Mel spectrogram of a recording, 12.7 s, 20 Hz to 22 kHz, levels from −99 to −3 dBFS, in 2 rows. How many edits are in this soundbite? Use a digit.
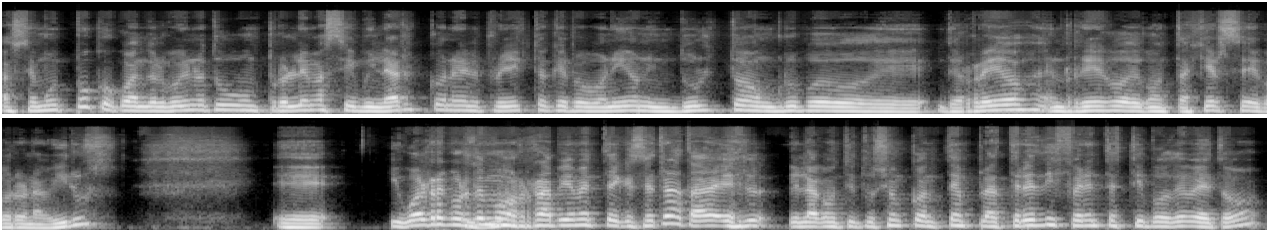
0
